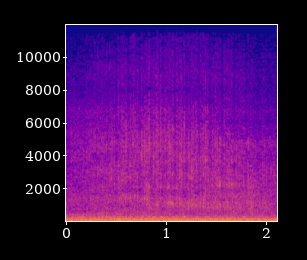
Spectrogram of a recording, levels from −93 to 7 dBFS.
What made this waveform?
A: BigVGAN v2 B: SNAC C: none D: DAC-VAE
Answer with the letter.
B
